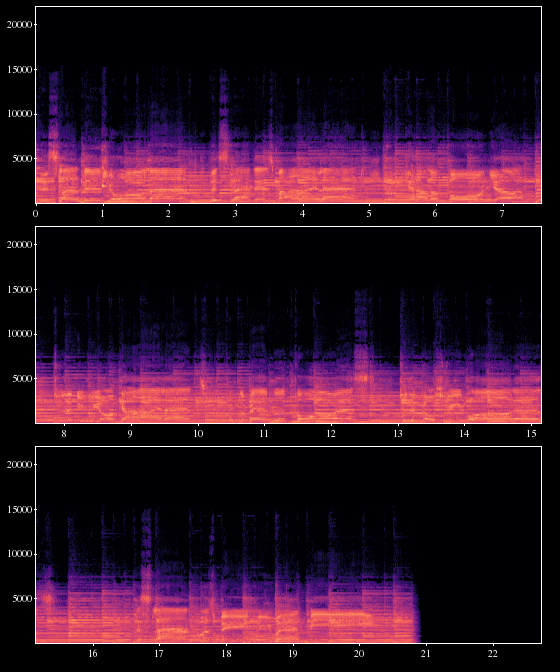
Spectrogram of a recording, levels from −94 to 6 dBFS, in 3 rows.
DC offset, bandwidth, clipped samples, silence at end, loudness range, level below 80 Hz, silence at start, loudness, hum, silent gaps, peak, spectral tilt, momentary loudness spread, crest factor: under 0.1%; 9.2 kHz; under 0.1%; 1.9 s; 2 LU; -62 dBFS; 0 s; -16 LUFS; none; none; -2 dBFS; -4 dB/octave; 4 LU; 18 dB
